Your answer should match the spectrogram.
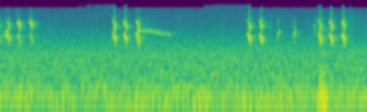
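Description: A bird sings short song phrases: quick clusters of three or four high, sharp chirps, repeated several times with brief pauses, plus one thin gliding whistle, over a soft background hiss.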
